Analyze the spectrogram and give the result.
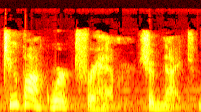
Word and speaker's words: Suge Knight: Suge Knight.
